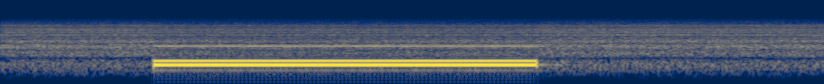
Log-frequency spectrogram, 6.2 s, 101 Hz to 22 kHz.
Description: Telephone call progress tone (North American or UK plan), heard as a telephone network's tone, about 350, 450 Hz, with room echo. Dial tone.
